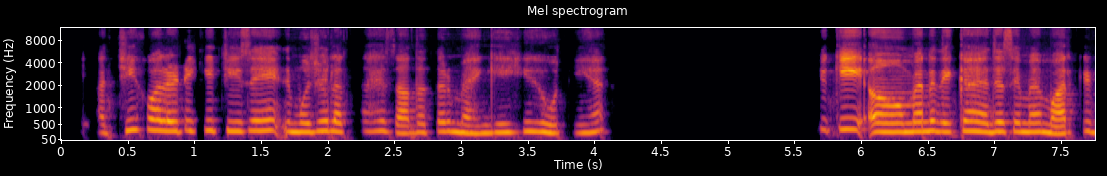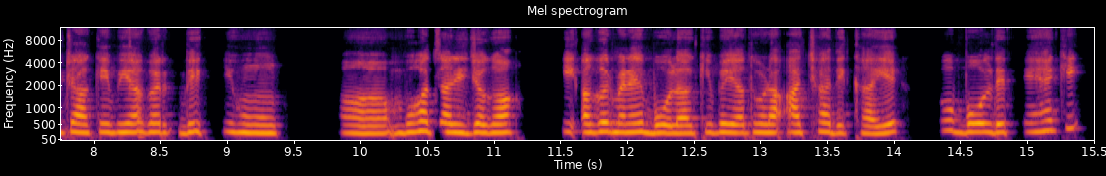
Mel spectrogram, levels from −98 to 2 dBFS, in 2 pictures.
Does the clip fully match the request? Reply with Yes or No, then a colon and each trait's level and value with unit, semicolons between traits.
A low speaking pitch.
No: very high, 260 Hz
